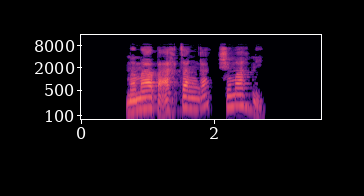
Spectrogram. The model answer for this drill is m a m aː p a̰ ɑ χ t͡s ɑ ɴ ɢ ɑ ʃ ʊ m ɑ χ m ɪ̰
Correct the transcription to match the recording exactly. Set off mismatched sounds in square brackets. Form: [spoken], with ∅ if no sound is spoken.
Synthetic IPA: m a m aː p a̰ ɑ χ t͡s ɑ ɴ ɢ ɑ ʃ ʊ m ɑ χ m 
